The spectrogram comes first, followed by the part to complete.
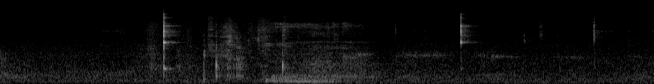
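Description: Carving knife cutting into a wooden figure: quiet scraping of the blade in the wood, with two sharp clicks, one about a second and a half in and another near five seconds, as the knife makes a cut to separate the ear.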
